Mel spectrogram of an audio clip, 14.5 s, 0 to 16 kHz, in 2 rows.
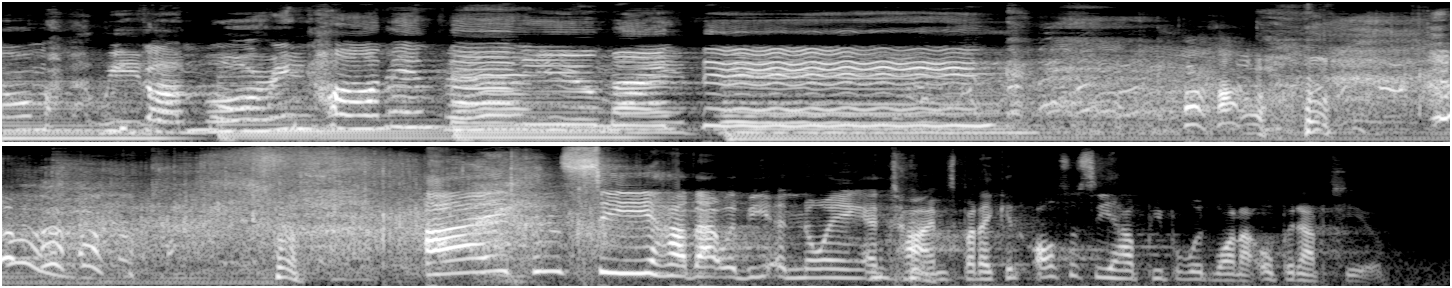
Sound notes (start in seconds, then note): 5.1 audience applause; 5.3 piano music ends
